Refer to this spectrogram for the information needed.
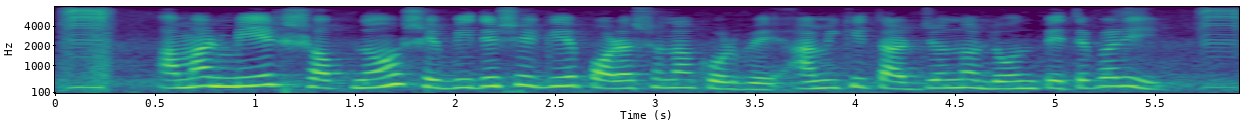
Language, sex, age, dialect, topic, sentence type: Bengali, female, 41-45, Standard Colloquial, banking, question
